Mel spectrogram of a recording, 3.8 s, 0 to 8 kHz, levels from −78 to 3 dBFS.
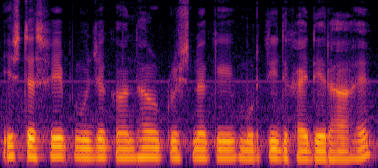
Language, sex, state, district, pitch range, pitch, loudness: Hindi, male, Arunachal Pradesh, Lower Dibang Valley, 115-130 Hz, 120 Hz, -17 LUFS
